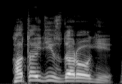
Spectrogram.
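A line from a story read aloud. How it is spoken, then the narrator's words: Roared. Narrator (Russian): взревел Флинт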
